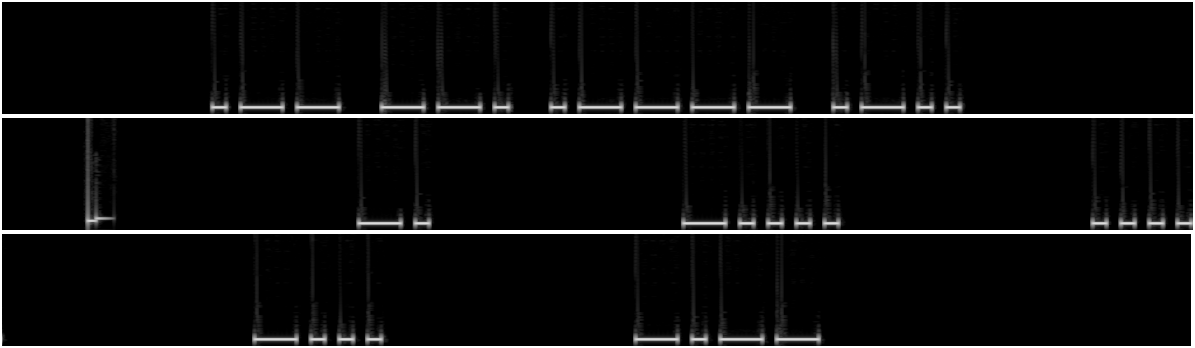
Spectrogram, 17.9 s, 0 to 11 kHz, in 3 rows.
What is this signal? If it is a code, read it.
Morse code, heard as a keyed tone, about 17 wpm, spaced as for 8 wpm, 700 Hz. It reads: WG1L N6HBY
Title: USA Call Signs - 6x Character Spacing - 17wpm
